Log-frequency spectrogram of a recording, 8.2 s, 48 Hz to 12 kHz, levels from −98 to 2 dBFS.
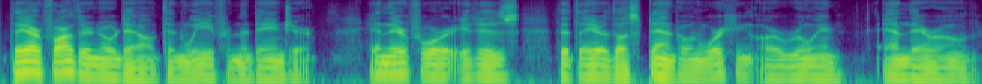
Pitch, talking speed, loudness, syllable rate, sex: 85 Hz, 190 wpm, -18 LUFS, 4.9 syllables/s, male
